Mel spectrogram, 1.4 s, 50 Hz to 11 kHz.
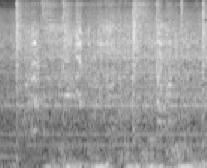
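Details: Honda Supremo 150 single-cylinder motorcycle engine running with a steady, even low thump and no misses or rattles. It runs smooth and healthy, shown in a video about hard starting and lost power.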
